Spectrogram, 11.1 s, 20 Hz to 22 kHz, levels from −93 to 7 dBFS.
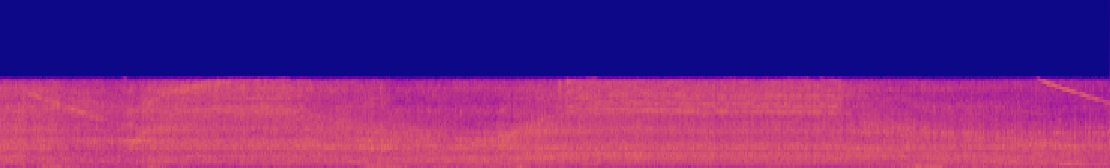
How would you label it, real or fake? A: real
